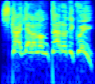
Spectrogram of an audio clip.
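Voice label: fear grenade, IT; mohaa; dialogue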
